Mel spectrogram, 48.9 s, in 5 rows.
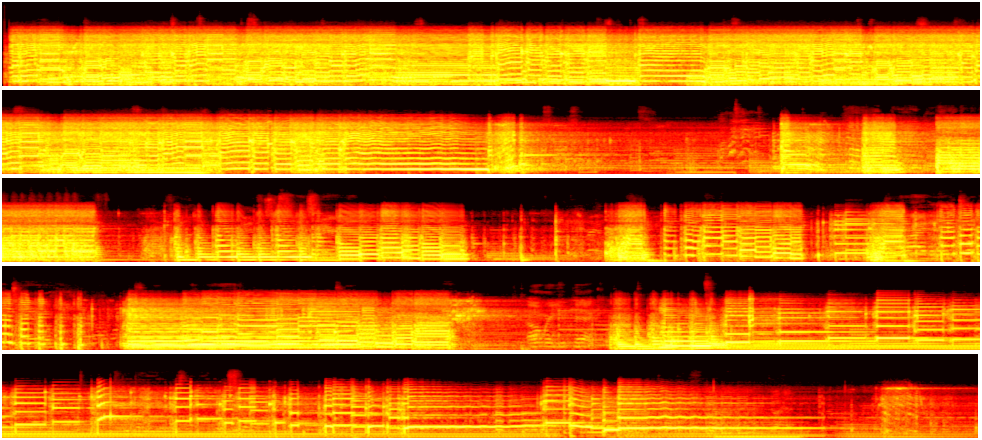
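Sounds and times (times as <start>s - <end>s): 
guitars mix: 0.0s - 48.8s.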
